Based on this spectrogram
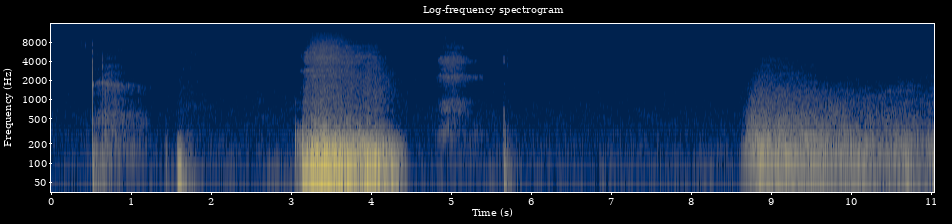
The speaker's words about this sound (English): Strong breath in again, nice and deep.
